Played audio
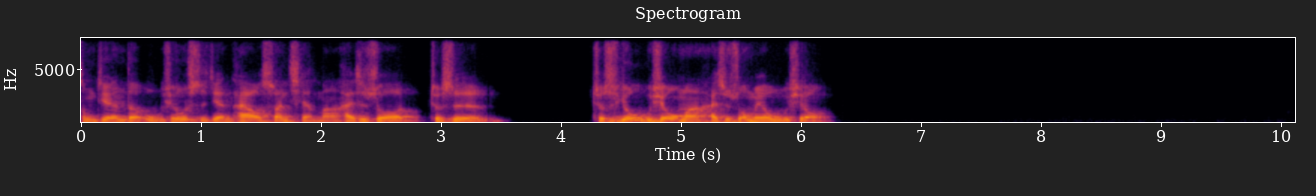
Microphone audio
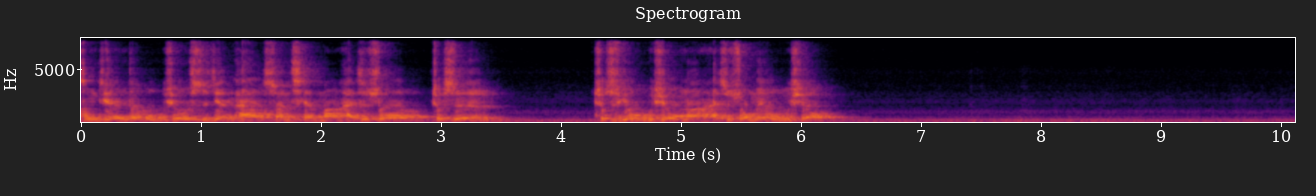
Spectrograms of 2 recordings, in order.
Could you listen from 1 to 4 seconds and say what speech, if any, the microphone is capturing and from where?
echo only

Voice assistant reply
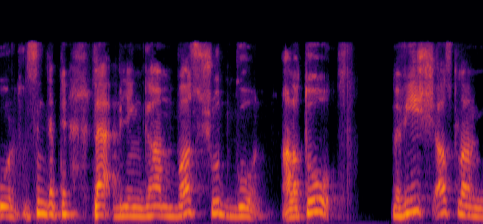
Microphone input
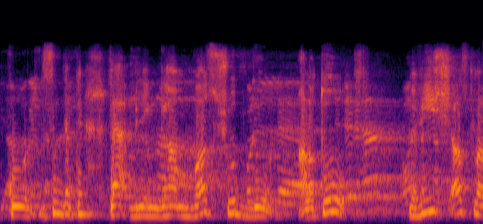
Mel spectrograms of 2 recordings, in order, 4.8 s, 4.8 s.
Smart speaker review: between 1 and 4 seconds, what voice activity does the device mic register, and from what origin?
both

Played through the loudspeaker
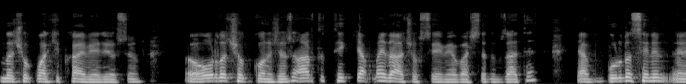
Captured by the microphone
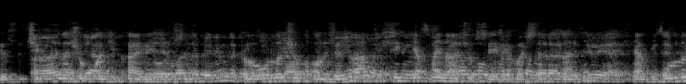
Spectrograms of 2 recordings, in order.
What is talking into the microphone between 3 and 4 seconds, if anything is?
both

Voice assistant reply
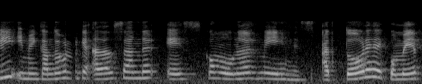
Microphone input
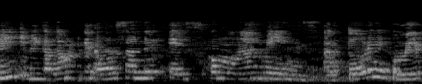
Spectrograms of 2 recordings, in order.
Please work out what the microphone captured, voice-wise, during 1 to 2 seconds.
echo only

